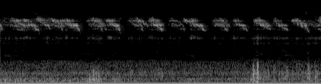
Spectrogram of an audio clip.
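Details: Nest box brood of seven-day-old European pied flycatcher chicks begging, 23 June 2012: high, sharp, quickly repeated chittering cheeps in a steady run, a couple of soft low knocks beneath.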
